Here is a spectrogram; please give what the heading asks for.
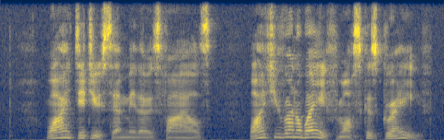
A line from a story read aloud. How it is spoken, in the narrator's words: Sebastian faltered, confused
